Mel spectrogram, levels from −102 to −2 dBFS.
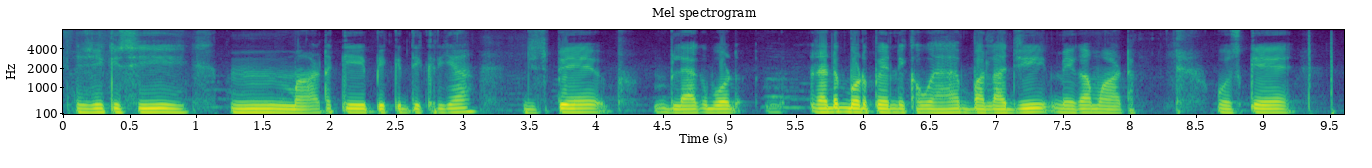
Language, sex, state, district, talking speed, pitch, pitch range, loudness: Hindi, male, Punjab, Pathankot, 135 wpm, 125 Hz, 120-130 Hz, -14 LUFS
